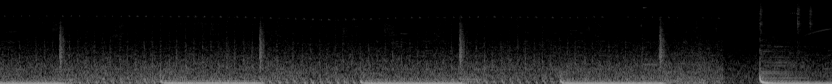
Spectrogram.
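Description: A helicopter in GTA Online, near a contested yacht, gives a steady rotor roar over a low engine drone, broken by sharp bursts like gunfire and a brief dip before the roar returns.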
